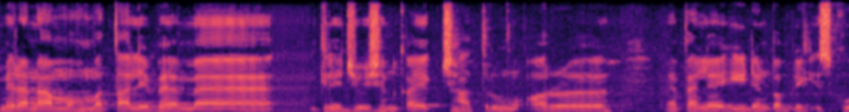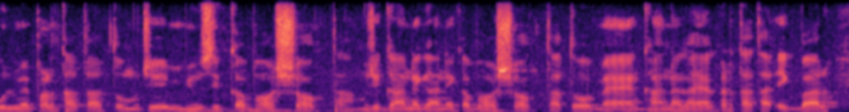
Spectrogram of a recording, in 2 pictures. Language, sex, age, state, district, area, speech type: Urdu, male, 18-30, Uttar Pradesh, Shahjahanpur, urban, spontaneous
